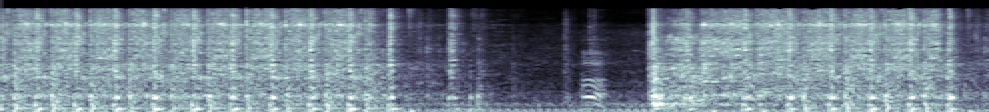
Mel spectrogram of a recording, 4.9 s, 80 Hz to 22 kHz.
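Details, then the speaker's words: Craftsman LT1500 17.5 hp riding mower after carburetor cleaning and fuel tank flush: runs unevenly, nearly stalls, then catches and runs roughly again; fuel starvation because the fuel valve was left shut off. "It acted like it ran out of gas, didn't it?"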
